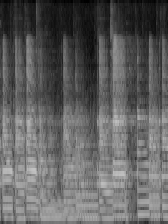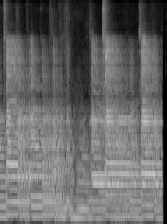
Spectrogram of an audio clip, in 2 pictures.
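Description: A Guitar Hero controller converted into a working electric guitar plays a quick, loud run of picked chords and notes with a clean tone, the rhythmic strums steady throughout with almost no pauses.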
